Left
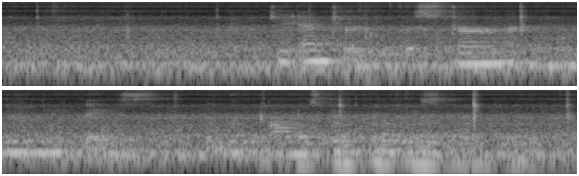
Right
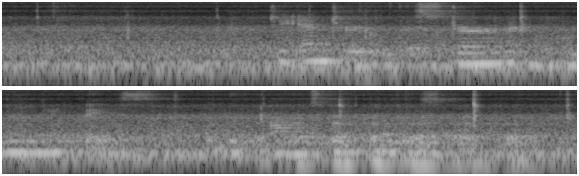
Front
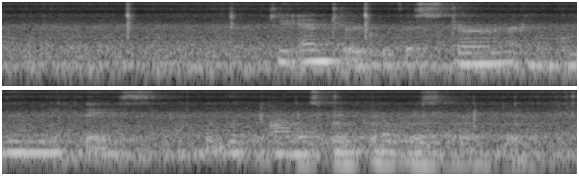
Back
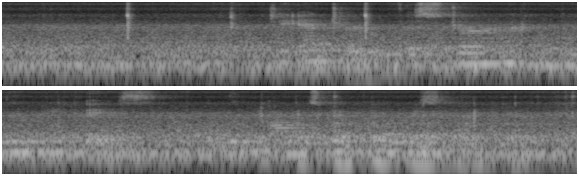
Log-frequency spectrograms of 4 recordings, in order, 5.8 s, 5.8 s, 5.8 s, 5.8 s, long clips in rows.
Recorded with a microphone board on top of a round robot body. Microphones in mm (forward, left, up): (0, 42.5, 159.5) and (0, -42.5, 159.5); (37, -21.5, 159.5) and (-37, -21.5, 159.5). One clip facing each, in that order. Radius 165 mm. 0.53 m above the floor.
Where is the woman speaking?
20° left, 1.1 m.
